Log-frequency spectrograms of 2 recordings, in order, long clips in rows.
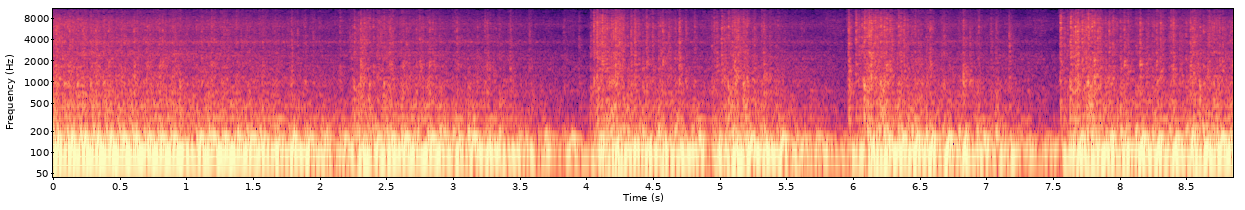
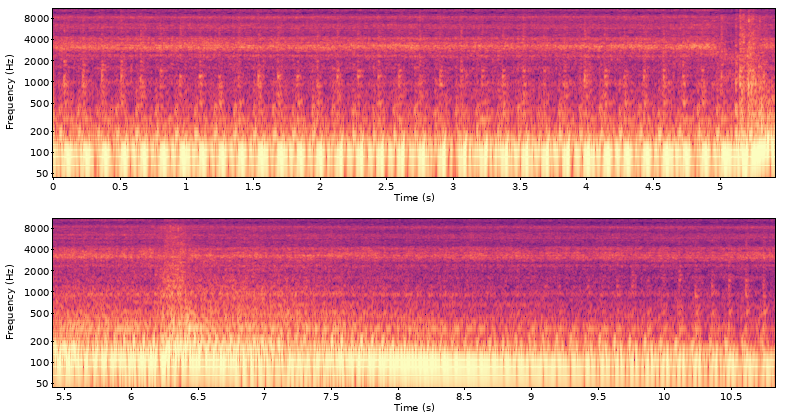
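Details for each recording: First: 1971 Camaro Z/28 barn find, after distributor, plug wires and fuel lines were replaced, running off a temporary fuel can: low lumpy V8 burble that sags and surges every couple of seconds; rough running, carburetor judged junk and needing cleaning. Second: 1971 Chevrolet Camaro Z/28 V8 barn find: starts right up, steady even idle with clean throttle blips that rise and settle; normal start and idle.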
